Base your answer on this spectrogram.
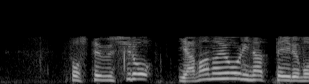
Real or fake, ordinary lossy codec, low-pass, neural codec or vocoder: real; MP3, 16 kbps; 3.6 kHz; none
